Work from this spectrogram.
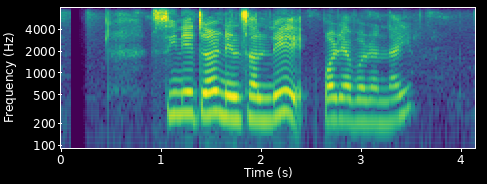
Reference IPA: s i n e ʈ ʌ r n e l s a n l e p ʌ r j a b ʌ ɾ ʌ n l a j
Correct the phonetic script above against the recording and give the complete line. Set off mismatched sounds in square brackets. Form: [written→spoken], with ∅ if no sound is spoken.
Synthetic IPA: s i n e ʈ ʌ r n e l s [a→ʌ] n l e p ʌ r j a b ʌ ɾ ʌ n l a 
